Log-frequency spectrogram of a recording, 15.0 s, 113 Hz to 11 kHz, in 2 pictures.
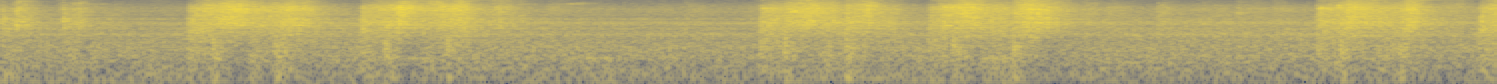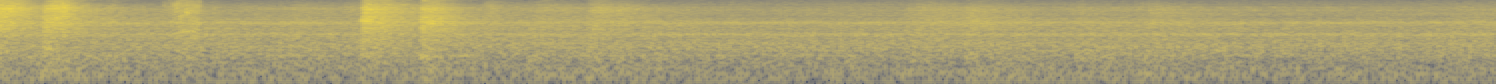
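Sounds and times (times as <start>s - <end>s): train wheels rumbling on rails: 0.0s - 14.9s
wheel screech and hiss: 6.3s - 8.6s.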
